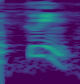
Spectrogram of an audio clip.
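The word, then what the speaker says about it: queen: इसको यू का उच्चारण वोवेल जैसा नहीं करते हुए हम लोग पढ़ेंगे इसको क्वीन।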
